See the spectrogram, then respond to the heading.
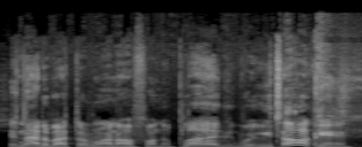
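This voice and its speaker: Animated man telling a story. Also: high voice, quick pace, no echo, clean studio sound. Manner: animated, laughs often, drops to quiet voices when quoting others. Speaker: podcast co-host telling a story. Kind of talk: casual storytelling chat.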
